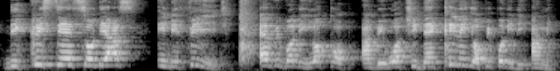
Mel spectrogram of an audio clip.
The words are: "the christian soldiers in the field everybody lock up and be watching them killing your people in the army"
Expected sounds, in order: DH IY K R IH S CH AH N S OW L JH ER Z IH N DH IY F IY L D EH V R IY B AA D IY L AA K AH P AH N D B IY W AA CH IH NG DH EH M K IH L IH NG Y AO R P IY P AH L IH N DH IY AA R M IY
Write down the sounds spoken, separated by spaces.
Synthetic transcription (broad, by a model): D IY K R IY S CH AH N S OW JH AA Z IH N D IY F IY L D EH V R IY B AA D IY L AA K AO P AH N B IY W AA CH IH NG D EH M K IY L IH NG Y AO P IY P AH L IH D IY AA M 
